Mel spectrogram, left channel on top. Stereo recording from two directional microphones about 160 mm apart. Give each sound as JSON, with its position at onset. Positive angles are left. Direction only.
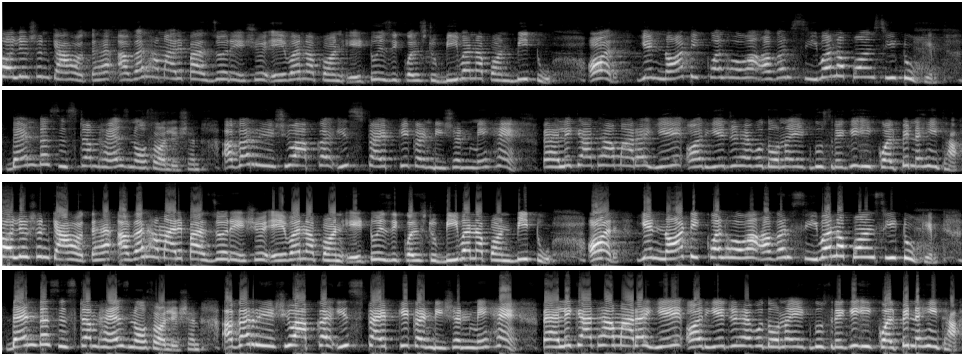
{"t": 0.0, "sound": "a woman's voice", "side_deg": -25}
